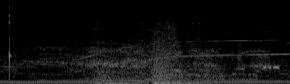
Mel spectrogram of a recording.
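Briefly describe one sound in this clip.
Tyres squeal briefly as a car turns.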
